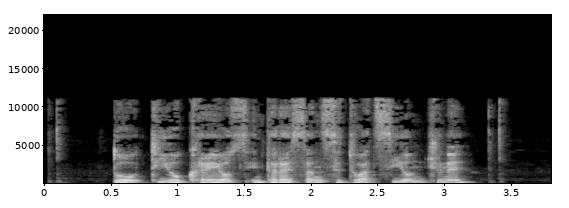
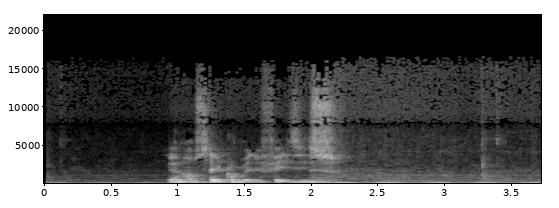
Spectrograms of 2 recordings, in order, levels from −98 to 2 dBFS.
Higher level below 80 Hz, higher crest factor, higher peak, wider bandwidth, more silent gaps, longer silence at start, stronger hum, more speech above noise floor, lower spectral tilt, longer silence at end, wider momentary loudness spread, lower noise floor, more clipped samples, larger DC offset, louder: about the same, -60 dBFS vs -56 dBFS; second, 16 dB vs 22 dB; about the same, -6 dBFS vs -8 dBFS; second, 11.5 kHz vs 16.5 kHz; neither; first, 0.55 s vs 0.05 s; neither; about the same, 30 dB vs 28 dB; about the same, -5 dB/octave vs -5 dB/octave; first, 0.6 s vs 0 s; second, 6 LU vs 17 LU; about the same, -51 dBFS vs -54 dBFS; neither; neither; first, -21 LUFS vs -28 LUFS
